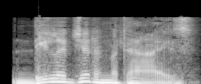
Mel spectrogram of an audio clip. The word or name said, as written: delegitimatize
